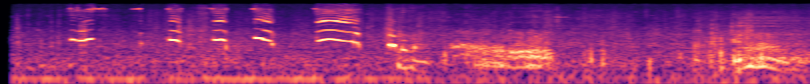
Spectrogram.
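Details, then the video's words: Puppies playing in the snow, giving a run of short high whines and yelps, roughly five rising-falling squeaks in the first three seconds, then quieter rustling and a soft growly murmur. "Puppies playing in the snow"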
